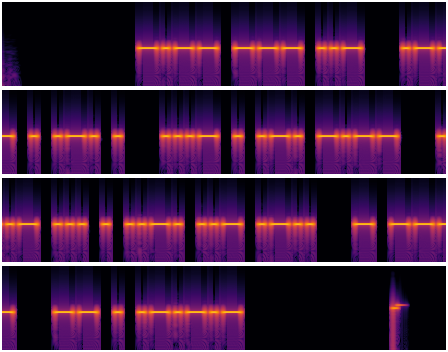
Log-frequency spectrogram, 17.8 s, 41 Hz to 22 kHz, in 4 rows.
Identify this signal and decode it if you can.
Morse code, heard as a keyed tone, about 20 wpm, 700 Hz. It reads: YOU WERE VERY USEFUL TO ME.
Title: Sentences from Top 1000 Words - Review Part 4 - 20wpm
